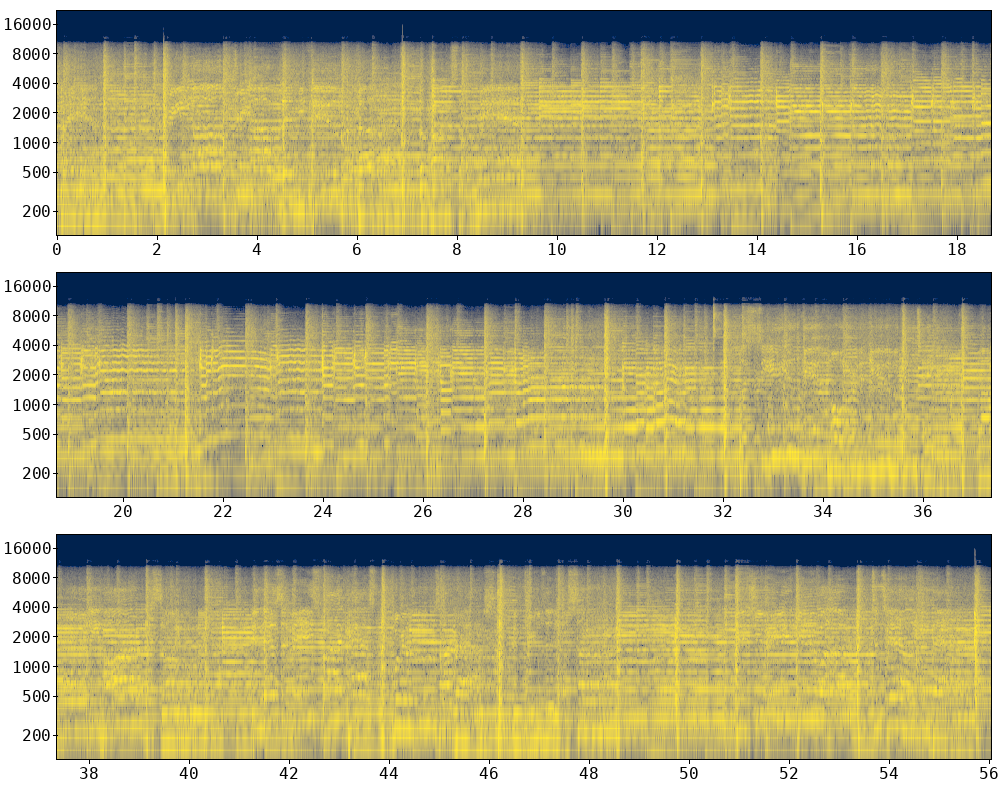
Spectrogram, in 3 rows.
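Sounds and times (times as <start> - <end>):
live rock band playing: 0.0 - 56.0.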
